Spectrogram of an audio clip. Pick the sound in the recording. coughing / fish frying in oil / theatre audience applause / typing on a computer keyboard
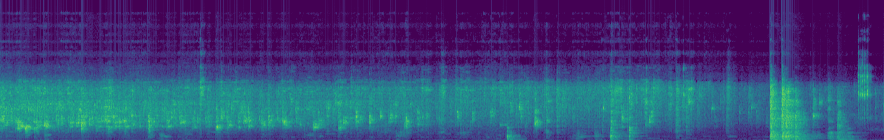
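fish frying in oil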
